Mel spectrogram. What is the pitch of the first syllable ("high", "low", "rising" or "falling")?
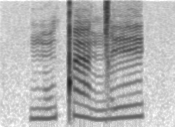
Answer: rising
